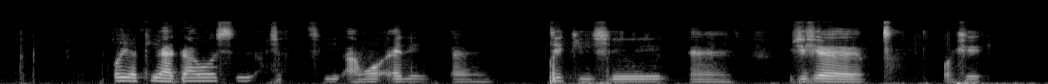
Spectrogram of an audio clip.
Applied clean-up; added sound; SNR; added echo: neural mask model DeepFilterNet 3.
